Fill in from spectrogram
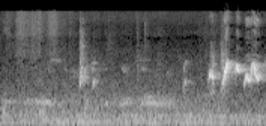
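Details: A mature wild red-cheeked Red-whiskered bulbul sings one bright, rapid phrase of four or five bubbling notes near the end, with a few faint chirps earlier and soft hiss.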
